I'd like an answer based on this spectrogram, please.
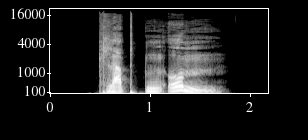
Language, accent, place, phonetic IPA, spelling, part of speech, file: German, Germany, Berlin, [ˌklaptn̩ ˈʊm], klappten um, verb, De-klappten um.ogg
- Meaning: inflection of umklappen: 1. first/third-person plural preterite 2. first/third-person plural subjunctive II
